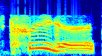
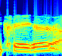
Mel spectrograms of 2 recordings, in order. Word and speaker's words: Krieger: It's Krieger, Krieger, even though for like 15 years my husband let me say it wrong.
